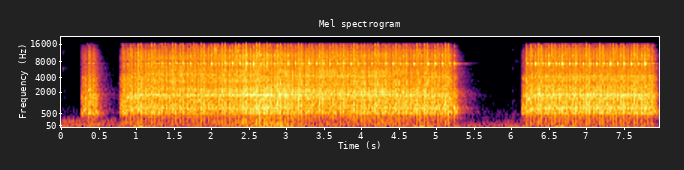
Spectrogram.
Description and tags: A slicer trimmer sound in my garden.
lawnmower, mower, handheld, cutter, trimmer, lawn, slicer, garden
